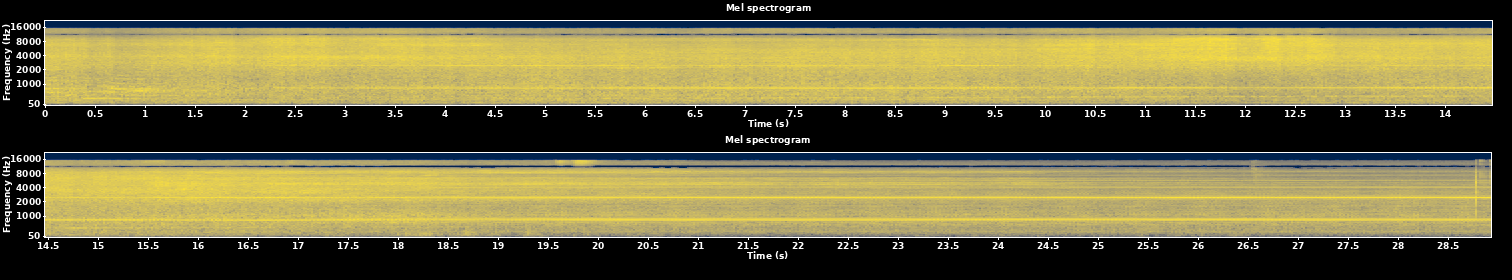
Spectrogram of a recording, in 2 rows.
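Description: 100 Series Shinkansen train pulling slowly out of the platform on an out-of-service run to the depot. Its motors give a whine that rises slowly in pitch as it gathers speed, over the running and wheel noise of the passing cars. A steady high hum carries on after the noise thins near the middle.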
